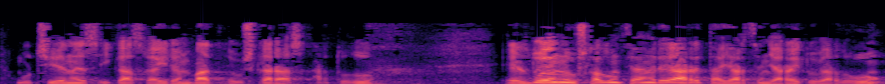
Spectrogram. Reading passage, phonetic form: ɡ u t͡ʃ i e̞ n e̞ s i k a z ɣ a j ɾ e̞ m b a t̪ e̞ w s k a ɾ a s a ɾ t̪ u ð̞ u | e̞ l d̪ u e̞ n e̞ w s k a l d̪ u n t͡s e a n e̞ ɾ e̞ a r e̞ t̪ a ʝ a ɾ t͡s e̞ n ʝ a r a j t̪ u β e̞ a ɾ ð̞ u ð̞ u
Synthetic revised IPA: ɡ u t͡ʃ i e̞ n e̞ s i k a z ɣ a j ɾ e̞ m b a t̪ e̞ w s k a ɾ a s a ɾ t̪ u ð̞ u | e̞ l d̪ u e̞ n e̞ w s k a l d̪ u n t͡s e a n e̞ ɾ e̞ a r e̞ t̪ a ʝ a ɾ t͡s e̞ n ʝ a r a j t̪ u β e̞ a ɾ ð̞ u ɣ̞ u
